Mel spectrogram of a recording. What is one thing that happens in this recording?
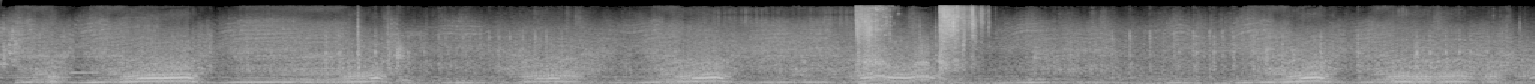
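Tyres rumble over rough ground.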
